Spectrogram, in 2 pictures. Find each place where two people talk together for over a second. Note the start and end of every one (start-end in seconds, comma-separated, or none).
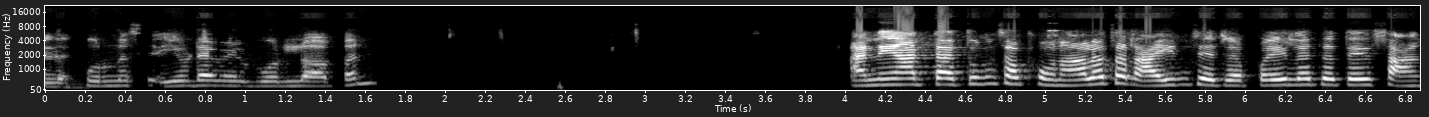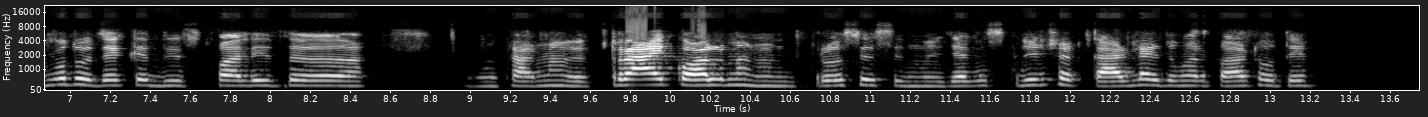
none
